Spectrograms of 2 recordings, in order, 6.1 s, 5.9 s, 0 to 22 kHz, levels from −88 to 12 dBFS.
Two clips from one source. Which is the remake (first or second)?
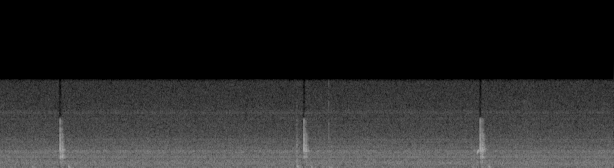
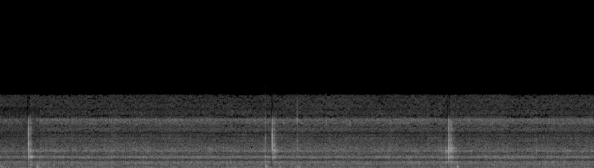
second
